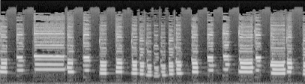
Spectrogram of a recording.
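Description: Instrumental music: an organ-like keyboard plays a quick, uneven run of short, detached notes, mostly on one pitch, with one longer held note about a second in and a dip to lower notes about halfway.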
